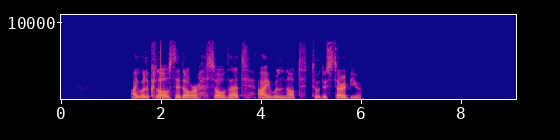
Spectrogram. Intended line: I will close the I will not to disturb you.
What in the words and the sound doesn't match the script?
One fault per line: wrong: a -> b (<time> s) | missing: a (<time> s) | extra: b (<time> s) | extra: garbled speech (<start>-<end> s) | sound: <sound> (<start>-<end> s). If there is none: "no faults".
extra: door so that (2.4 s)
